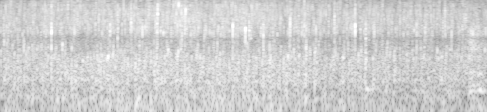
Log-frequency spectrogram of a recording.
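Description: Raw coconut oil poured into a Kerala curry, a steady close trickling and splashing stream lasting several seconds with no voices over it.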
